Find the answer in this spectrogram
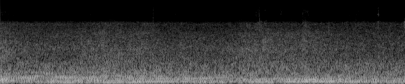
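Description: Street traffic: a double-decker bus's diesel engine running steadily with a low drone, under a hiss of road noise.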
